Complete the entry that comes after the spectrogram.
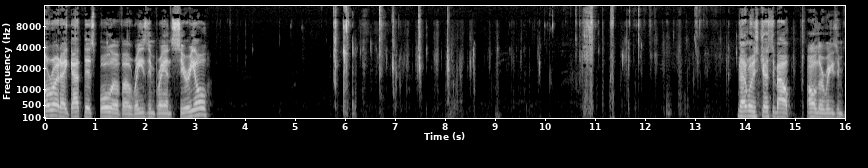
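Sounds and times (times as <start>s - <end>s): chewing crunchy cereal: 4.9s - 13.9s.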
